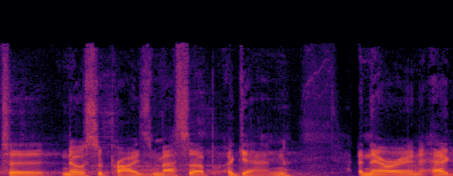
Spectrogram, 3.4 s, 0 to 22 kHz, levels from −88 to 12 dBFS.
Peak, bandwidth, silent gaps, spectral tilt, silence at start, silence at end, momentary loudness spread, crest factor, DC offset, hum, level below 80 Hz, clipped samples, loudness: -4 dBFS; 17 kHz; none; -5 dB/octave; 0 s; 0 s; 9 LU; 18 dB; under 0.1%; none; -64 dBFS; under 0.1%; -21 LUFS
